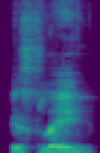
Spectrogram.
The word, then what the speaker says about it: Islay: And the Highlands, one looks like Islay, it's pronounced Isla, Islay.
